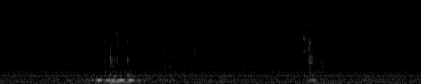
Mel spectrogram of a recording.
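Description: Faint clicking at a computer: a quick cluster of clicks about a second in, then a single click about three seconds in.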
